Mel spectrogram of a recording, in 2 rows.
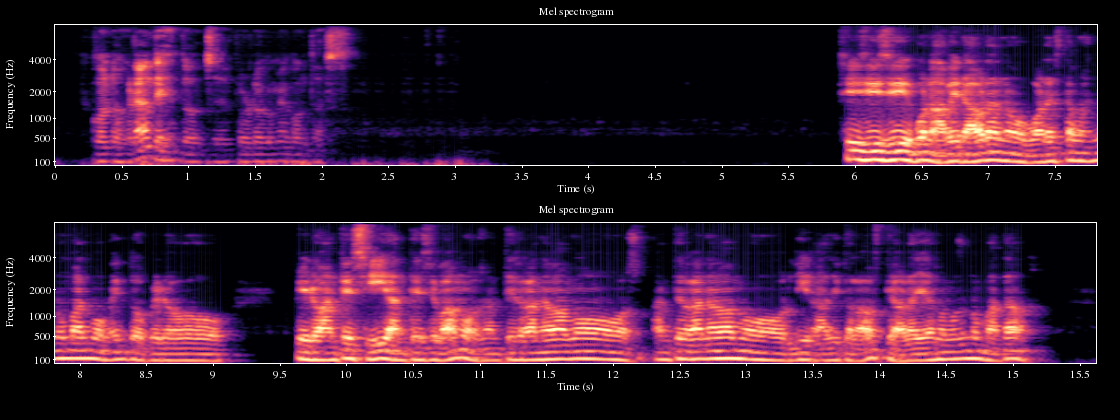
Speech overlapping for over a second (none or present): none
